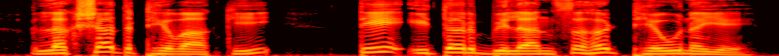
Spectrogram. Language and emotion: Marathi, neutral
